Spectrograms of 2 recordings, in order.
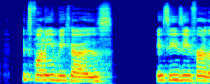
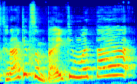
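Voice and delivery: put-on Southern accent; 12 semitones higher than usual. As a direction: order bacon like a Southern diner regular, mock style. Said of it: "you've become, like, Southern".

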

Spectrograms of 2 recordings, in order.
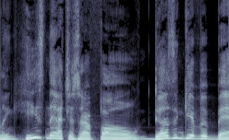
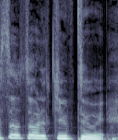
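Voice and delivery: put-on higher, laughing Haitian accent; mock Haitian accent; 5 semitones higher than usual. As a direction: playfully lay on a Haitian accent. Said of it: "I can get into my Haitian bag".

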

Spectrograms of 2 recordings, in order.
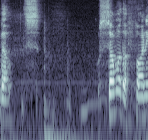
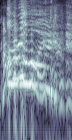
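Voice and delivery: shrieking, very high, drawn-out mock Pinocchio cry; Pinocchio losing it; 8 dB louder, slower than usual. Retelling Pinocchio hit by the magic, ecstatic squealed impression. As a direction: squeal it out in hammed-up ecstatic disbelief. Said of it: "he's losing his mind".

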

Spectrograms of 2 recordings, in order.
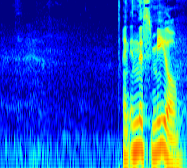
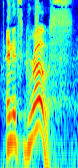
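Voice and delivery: loud, slow and higher, hamming up the disgust; mock disgust; 6 semitones higher, 9 dB louder, slower than usual. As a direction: drag out gross like it really grossed you out. Disgusted story punchline.

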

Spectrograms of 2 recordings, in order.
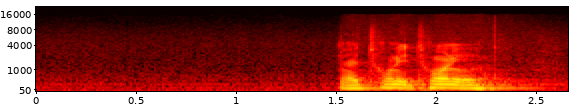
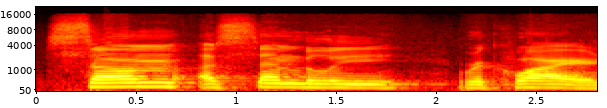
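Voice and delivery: dreaded slow read; 6 dB louder, much slower than usual. Pretend. Dreaded words on the box.

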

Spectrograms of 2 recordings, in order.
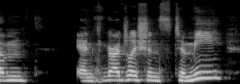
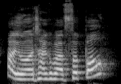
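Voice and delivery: higher, quick mock British accent; put-on British accent; 5 semitones higher, much faster than usual. Guest showing what she just says, mock British accent. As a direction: chirp it in a bad British accent. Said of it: "likes to put on this horrible accent".

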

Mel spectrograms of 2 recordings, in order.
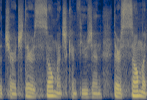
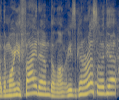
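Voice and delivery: friend's teasing advice; 8 semitones higher, 6 dB louder, faster than usual. Retold or imitated. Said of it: "My friend just leaves me there and goes".

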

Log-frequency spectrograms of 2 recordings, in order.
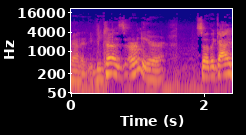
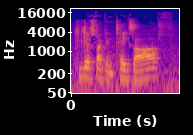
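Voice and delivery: usual speaking voice

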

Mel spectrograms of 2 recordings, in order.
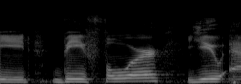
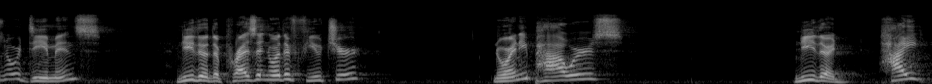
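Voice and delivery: higher, louder preaching that builds through the list; preacher reading Romans aloud to the church, climbing higher and louder; rising preaching; 4 semitones higher, 5 dB louder than usual. Acted. Building scripture read to climax.

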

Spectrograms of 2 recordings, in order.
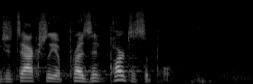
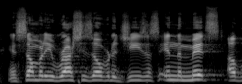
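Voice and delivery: ordinary delivery

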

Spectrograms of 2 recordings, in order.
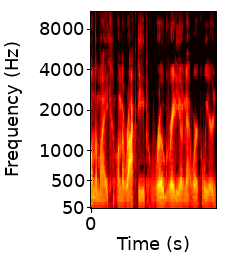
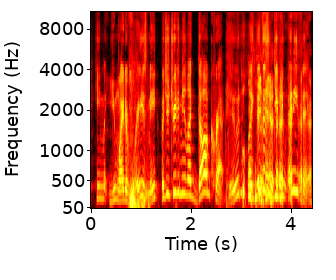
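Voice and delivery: higher and louder, worked-up outrage; real indignant rant; 10 semitones higher, 5 dB louder than usual. Real, not acted. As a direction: vent like the fan who got cheated. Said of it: "I was mad".

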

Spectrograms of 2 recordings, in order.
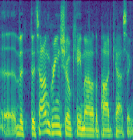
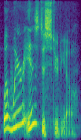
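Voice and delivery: slow, much higher-pitched mimicry of a guest; imitated guest's question; 13 semitones higher than usual. Host mimics the visiting guest asking for the studio, imitated high-pitched question. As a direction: put on a high voice and draw the question out. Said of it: "And she goes".

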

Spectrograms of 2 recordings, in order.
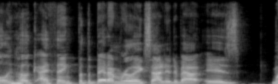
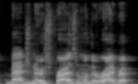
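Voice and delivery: ordinary delivery

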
